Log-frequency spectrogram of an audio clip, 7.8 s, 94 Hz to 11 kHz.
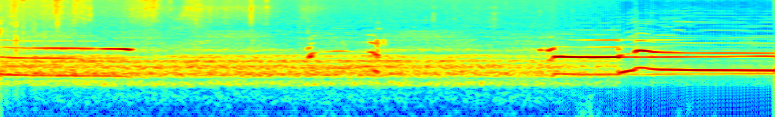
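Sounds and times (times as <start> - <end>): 
golden jackals howling together: 0.0 - 7.2.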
